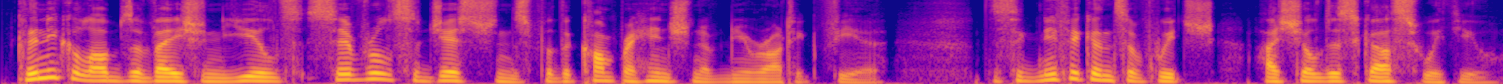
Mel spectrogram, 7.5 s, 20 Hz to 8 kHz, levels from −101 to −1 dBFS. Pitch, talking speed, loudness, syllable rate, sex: 140 Hz, 160 wpm, -19 LUFS, 5.9 syllables/s, male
